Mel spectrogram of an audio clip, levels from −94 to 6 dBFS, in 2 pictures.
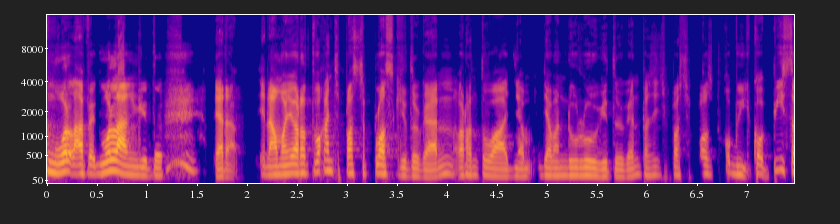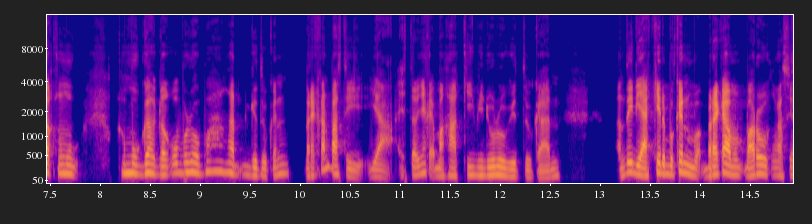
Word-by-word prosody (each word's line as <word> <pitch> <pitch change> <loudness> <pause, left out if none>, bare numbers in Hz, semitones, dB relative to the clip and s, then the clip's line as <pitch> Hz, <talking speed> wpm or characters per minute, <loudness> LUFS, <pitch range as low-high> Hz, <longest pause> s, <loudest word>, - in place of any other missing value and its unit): nguwol 180 +1 +7
ampe 155 -1 +6
ngulang?" 160 -3 +9
gitu. 130 -1 -3 0.5
Yato 115 0 +1 0.2
ya - - -7
namanya 145 +3 +6
orang 160 0 +2
tua 185 +1 +2
kan 200 - +2
ceplas-ceplos 155 -1 +1
gitu 125 -3 -5
kan. 110 +7 -1
Orang 130 0 -3
tua 115 -3 +2
jam 115 0 -6
jaman 125 -1 -3
dulu 125 -2 -2
gitu 110 -1 -6
kan. 120 +5 -7
Pasti 130 +1 -9
ceplos-ceplos. 135 +3 -9
"Kok - - -9
bi 140 -4 -7
kok - - -5
bisa 205 -4 -3
kamu, 155 -3 -5 0.4
kamu 160 0 -2 0.2
gagal, 140 -3 -3
kok 160 +4 -7
bodoh 175 -1 -2
banget?" 180 -1 -6
gitu 125 -2 -7
kan. 140 +4 -9 0.2
Mereka 115 +1 -3
kan - - -10
pasti 115 -8 -9
ya 110 -3 -7
istilahnya 130 +3 -8
kayak - - -9
menghakimi 125 +2 -6
dulu 130 0 -1
gitu 105 -3 -10
kan. 95 +5 -8 0.6
Nanti 175 - -1
di 145 - +2
akhir 170 0 +3
mungkin 150 -3 0
me - - -6
mereka 150 +4 +6
baru 145 +1 -1
ngasih 120 +2 -8
135 Hz, 210 wpm, -24 LUFS, 120-155 Hz, 0.6 s, ngulang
